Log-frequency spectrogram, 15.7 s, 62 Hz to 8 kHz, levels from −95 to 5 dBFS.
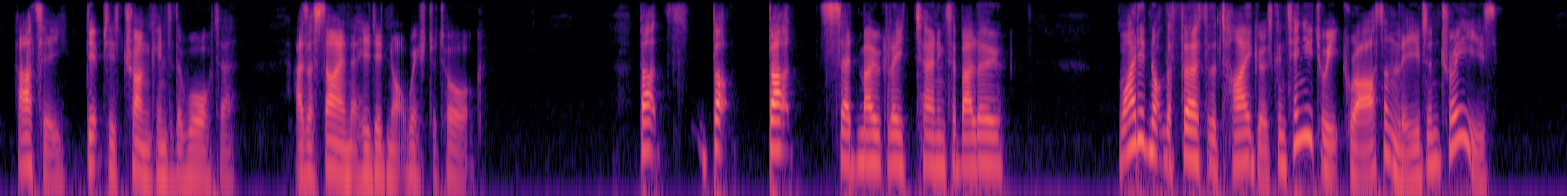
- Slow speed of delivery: No, average, 155 wpm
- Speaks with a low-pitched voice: Yes, low, 130 Hz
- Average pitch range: No, wide, 6.1 semitones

